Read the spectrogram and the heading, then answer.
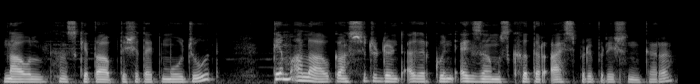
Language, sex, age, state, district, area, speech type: Kashmiri, male, 30-45, Jammu and Kashmir, Kupwara, rural, spontaneous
